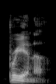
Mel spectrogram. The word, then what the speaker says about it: Brianna: first syllable, Brianna.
